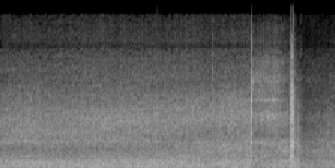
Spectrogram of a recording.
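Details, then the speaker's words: Old truck at auction, AC needs charge; steady, even low idle under outside noise, a couple of sharp clicks as AC compressor clutch engages; engine sounds healthy: normal idle. "yeah it sounds all right the engine sounds healthy"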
